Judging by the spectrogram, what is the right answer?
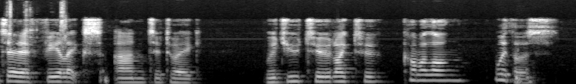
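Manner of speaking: slow, listless, bored, dragging drawl. Inviting two others to come along, slow and bored. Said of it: "All slow and bored".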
